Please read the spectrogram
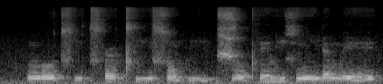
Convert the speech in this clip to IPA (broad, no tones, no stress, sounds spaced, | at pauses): ŋ o t͡sʰ i t͡sʰ ə˞ tʰ i s õ p i | ɕ o pʰ e l i ç ĩ j ɛ m e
